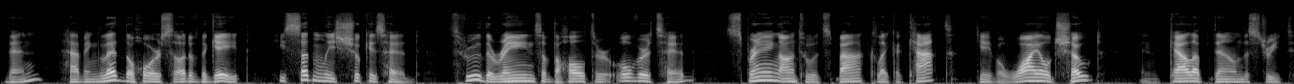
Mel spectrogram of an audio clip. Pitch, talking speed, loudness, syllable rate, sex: 135 Hz, 180 wpm, -21 LUFS, 4.2 syllables/s, male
